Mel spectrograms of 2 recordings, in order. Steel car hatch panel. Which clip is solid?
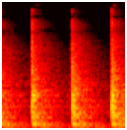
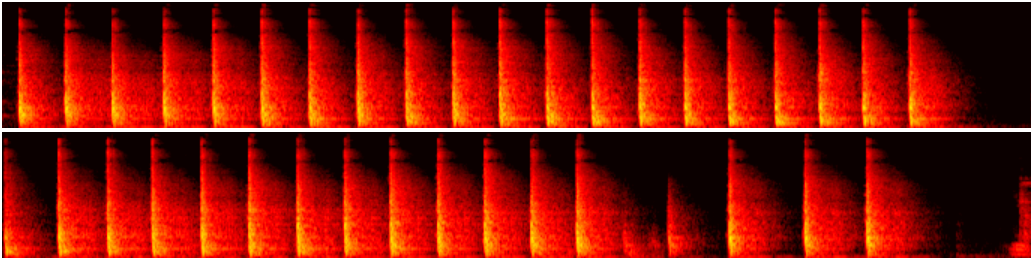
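The second.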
